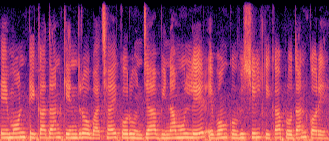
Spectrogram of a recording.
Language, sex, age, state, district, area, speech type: Bengali, female, 18-30, West Bengal, Paschim Bardhaman, urban, read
